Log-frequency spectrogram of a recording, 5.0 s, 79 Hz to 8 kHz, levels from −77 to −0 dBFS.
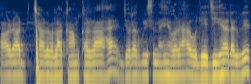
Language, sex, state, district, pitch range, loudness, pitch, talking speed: Hindi, male, Bihar, Katihar, 125-135 Hz, -15 LUFS, 130 Hz, 225 wpm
